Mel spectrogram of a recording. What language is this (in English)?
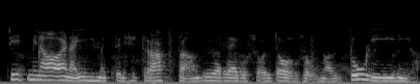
Finnish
